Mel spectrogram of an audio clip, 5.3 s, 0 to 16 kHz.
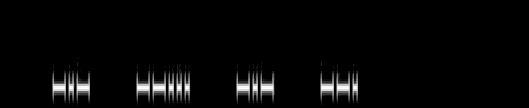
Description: Morse code, heard as a keyed tone, about 31 wpm, spaced as for 14 wpm, 700 Hz. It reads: K7KG
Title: USA Call Signs - 4 Characters - 4x Character Spacing - 30wpm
